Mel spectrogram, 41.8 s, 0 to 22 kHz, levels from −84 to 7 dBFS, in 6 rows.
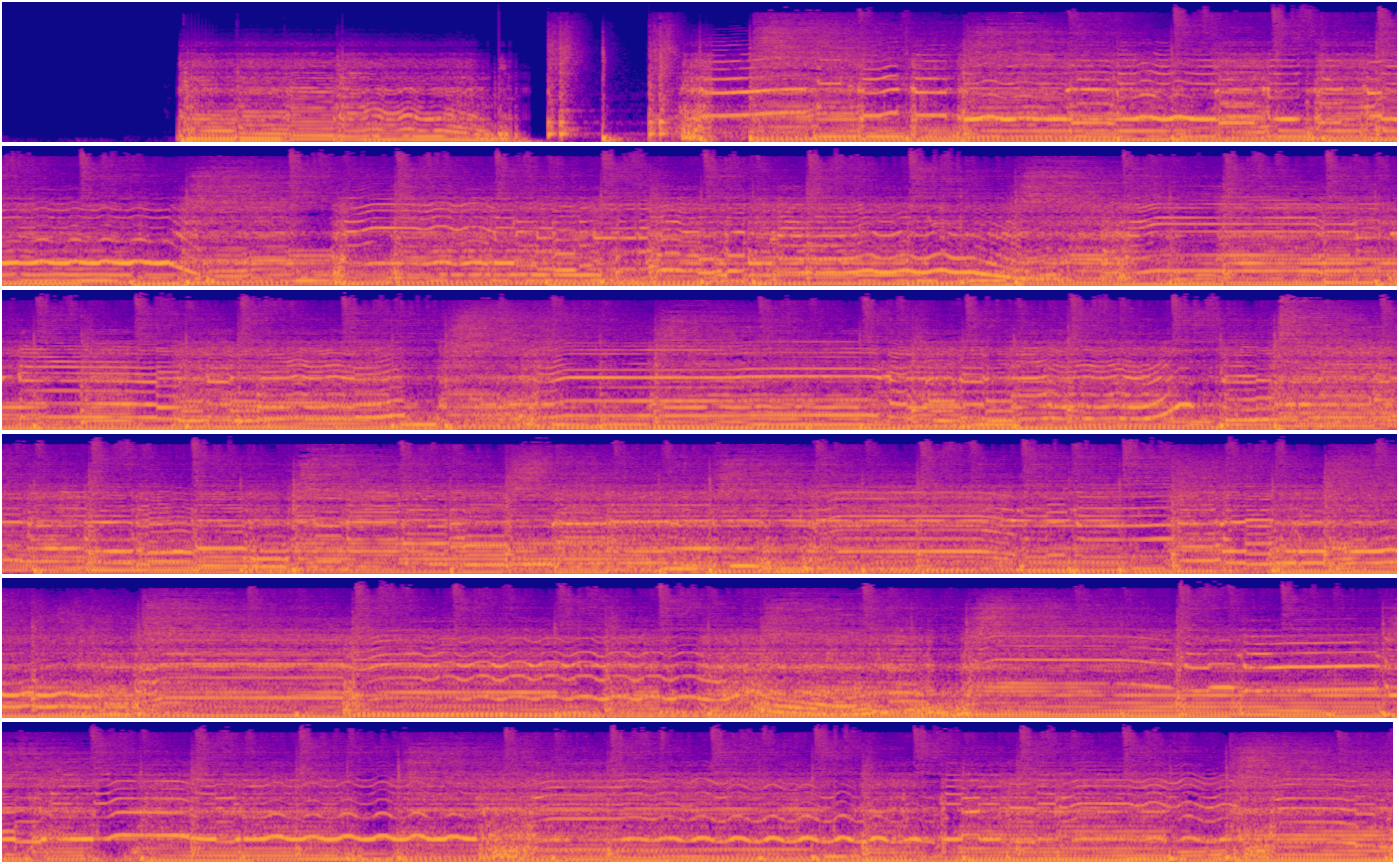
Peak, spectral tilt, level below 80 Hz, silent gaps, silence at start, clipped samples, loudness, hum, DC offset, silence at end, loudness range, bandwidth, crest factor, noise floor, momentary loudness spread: -4 dBFS; -5 dB/octave; -24 dBFS; none; 0.85 s; under 0.1%; -15 LUFS; none; under 0.1%; 0 s; 1 LU; over 20 kHz; 10 dB; -66 dBFS; 3 LU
